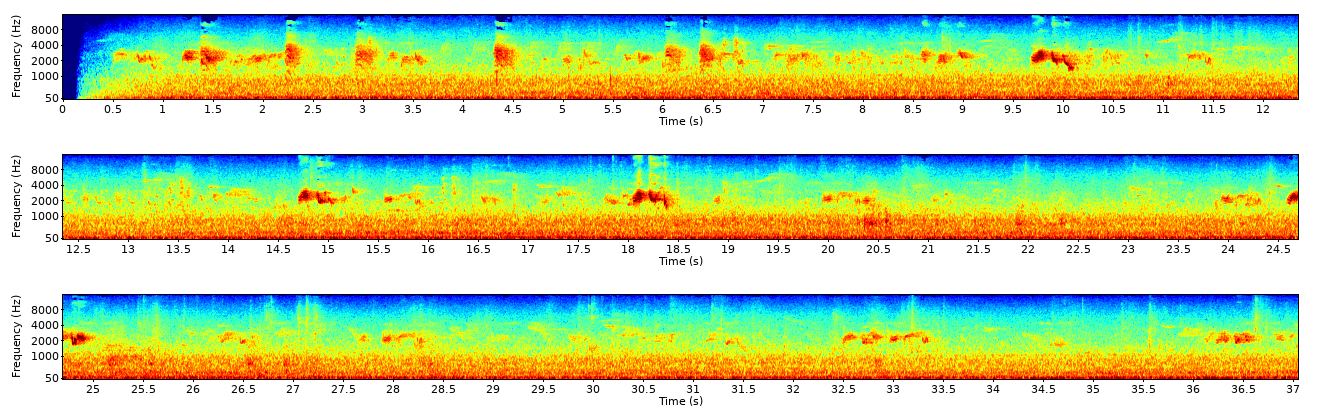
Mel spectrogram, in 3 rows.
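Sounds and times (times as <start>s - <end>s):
birds chirping: 0.2s - 37.0s.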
